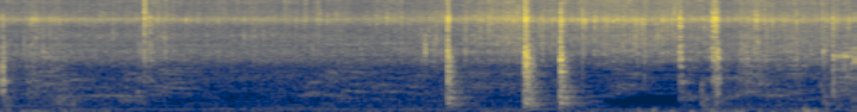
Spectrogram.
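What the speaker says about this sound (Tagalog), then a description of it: "ilagay po natin yung leftover rice natin." Leftover rice fries with cooked onions in a pan, making a steady sizzle under several sharp scraping and stirring knocks from a utensil. It is close and moderately loud, with no speech.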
